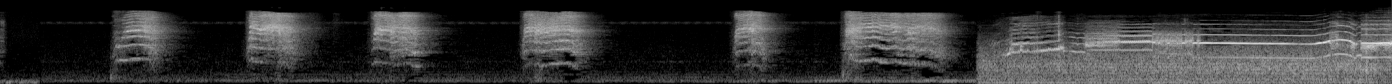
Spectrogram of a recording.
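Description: Frogs giving short distress screams: six separate cries, each under a second, with pauses between them. From about ten seconds in comes a longer, louder held scream whose pitch wavers and bends upward near the end.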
